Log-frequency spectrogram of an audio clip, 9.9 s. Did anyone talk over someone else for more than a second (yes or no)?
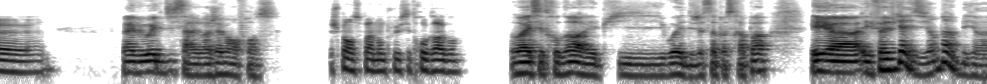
no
